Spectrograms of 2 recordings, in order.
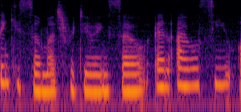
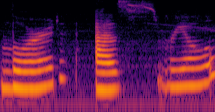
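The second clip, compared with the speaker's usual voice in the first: very slow, deliberate, careful pronunciation. Thanking a viewer for following, the streamer says the name really slowly. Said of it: "I know I said that really slowly".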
